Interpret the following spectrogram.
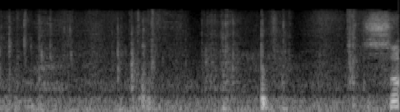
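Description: Large cardboard box being handled and turned over in the hands, with a few light knocks and rustles against a low steady background hum.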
